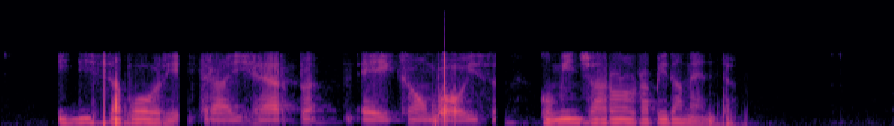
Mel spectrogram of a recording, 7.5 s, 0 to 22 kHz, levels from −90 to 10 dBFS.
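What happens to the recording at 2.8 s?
At 2.8 s the sound is dull and boxy, likely from an input switched to a poorer device (1.49–4.21 s). A spectrogram shows nothing above 4.3 kHz, and the waveform has an 80 ms gap at the switch.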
